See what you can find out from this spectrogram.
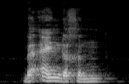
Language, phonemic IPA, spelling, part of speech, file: Dutch, /bəˈɛi̯ndəɣə(n)/, beëindigen, verb, Nl-beëindigen.ogg
- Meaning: 1. to end, to finish, to conclude 2. to put a stop to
